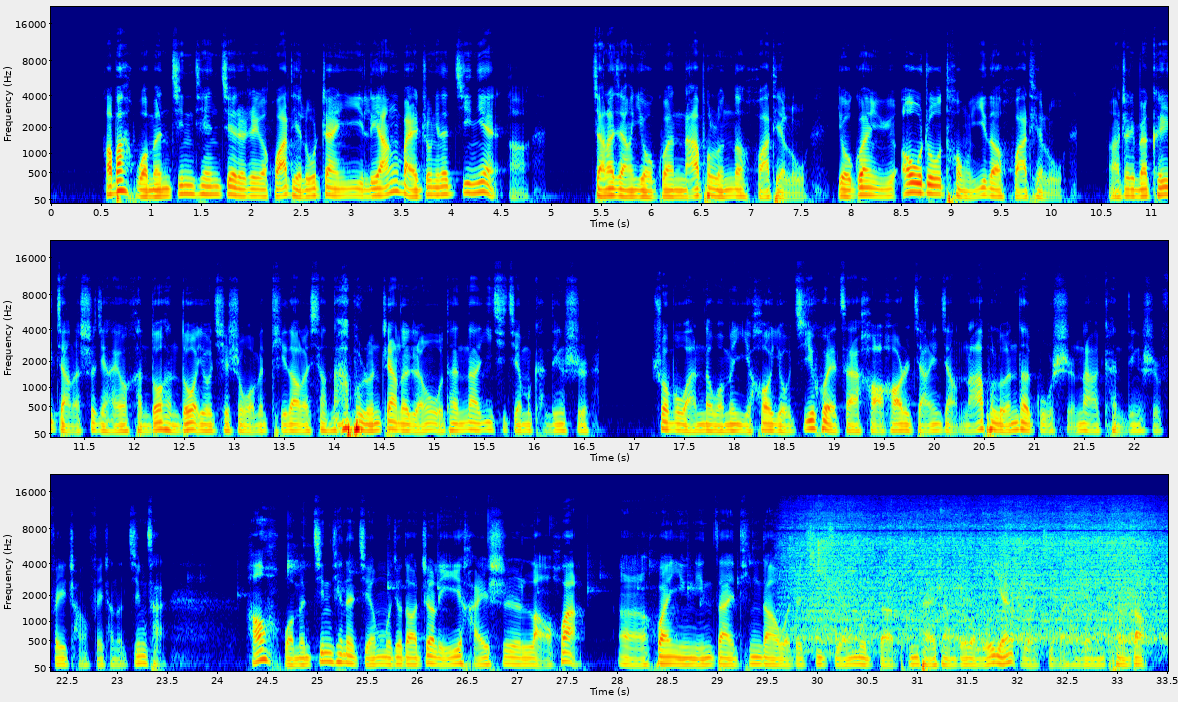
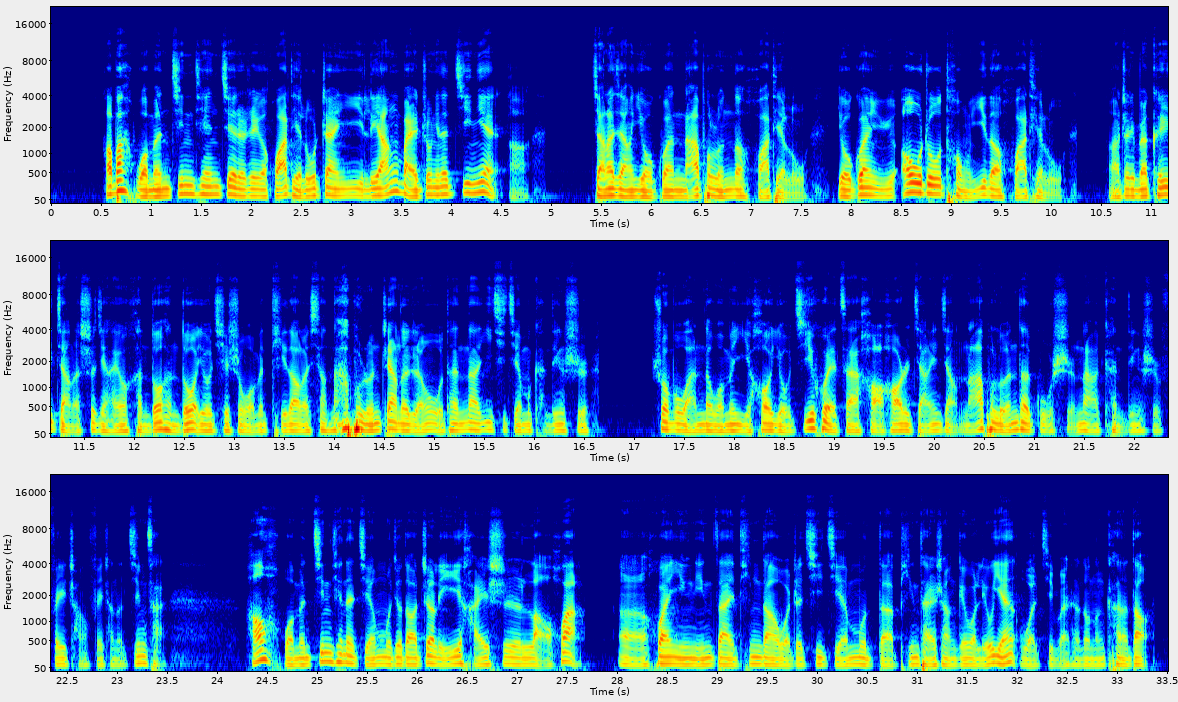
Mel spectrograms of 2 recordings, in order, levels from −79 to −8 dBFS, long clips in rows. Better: second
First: rain or running water; loud; from 24 s on; 3 dB below the speech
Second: none

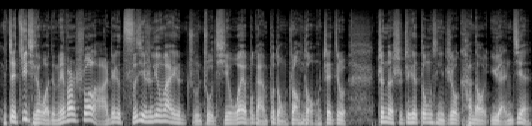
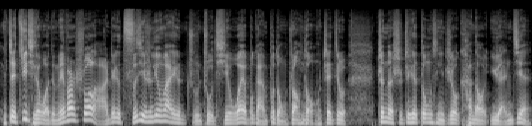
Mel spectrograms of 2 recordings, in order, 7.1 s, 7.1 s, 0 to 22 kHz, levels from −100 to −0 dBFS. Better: neither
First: none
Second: none

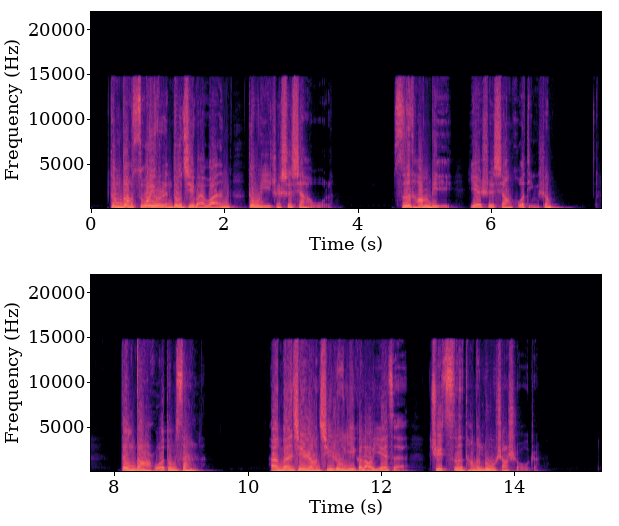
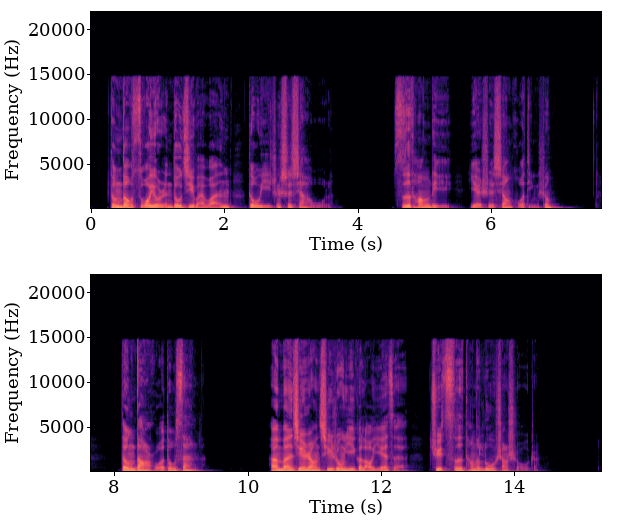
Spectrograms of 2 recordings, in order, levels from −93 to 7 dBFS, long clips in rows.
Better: second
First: distortion; heavy; 19% of the sound clipped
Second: none

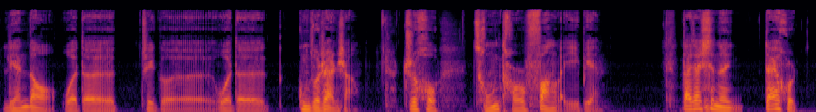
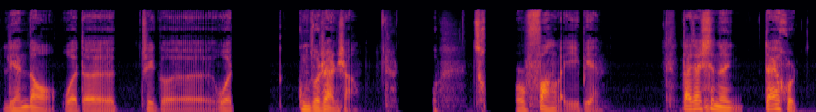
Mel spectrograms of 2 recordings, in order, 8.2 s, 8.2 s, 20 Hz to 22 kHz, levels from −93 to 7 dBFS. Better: first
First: none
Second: audio cutting out; at 2.5 s, at 4 s and at 5 s

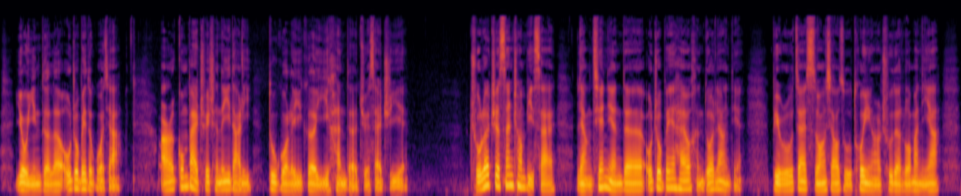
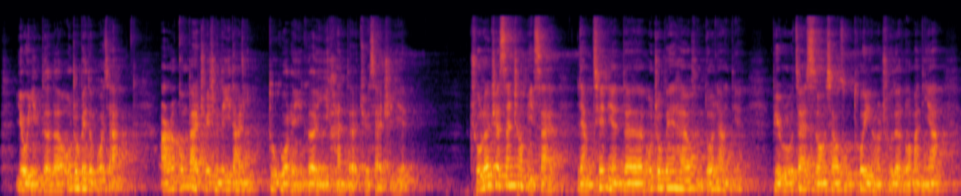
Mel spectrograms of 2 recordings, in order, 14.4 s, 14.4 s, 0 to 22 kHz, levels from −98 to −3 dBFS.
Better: first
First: none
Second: room echo; slight; dies away in 1 s

